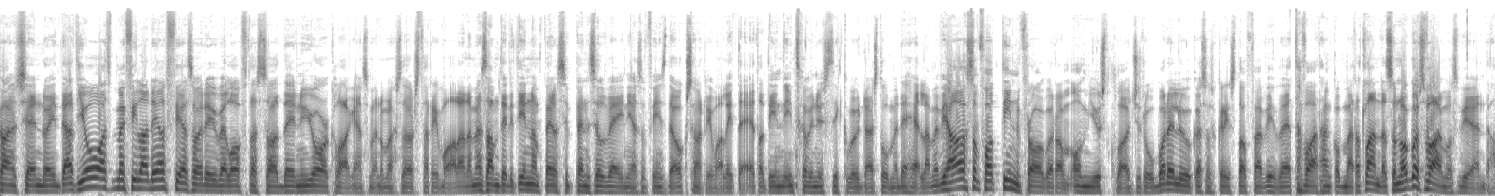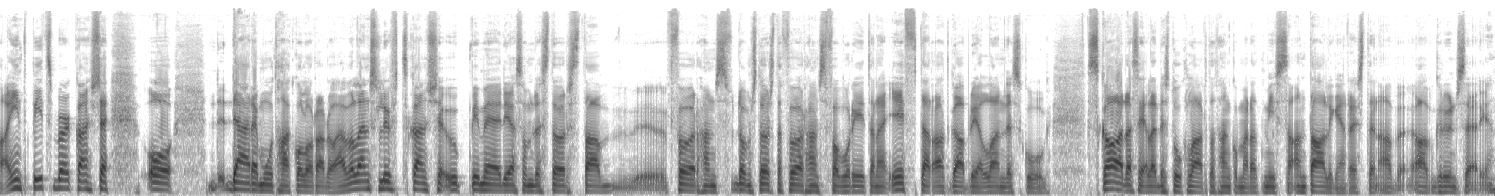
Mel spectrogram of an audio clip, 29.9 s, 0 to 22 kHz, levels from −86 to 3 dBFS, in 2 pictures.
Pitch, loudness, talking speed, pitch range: 105 Hz, -23 LUFS, 235 wpm, 95-125 Hz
